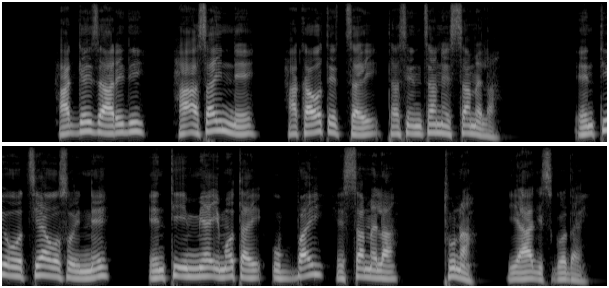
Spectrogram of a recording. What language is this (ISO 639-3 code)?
gof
